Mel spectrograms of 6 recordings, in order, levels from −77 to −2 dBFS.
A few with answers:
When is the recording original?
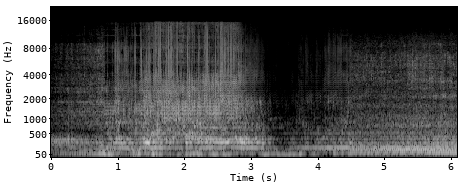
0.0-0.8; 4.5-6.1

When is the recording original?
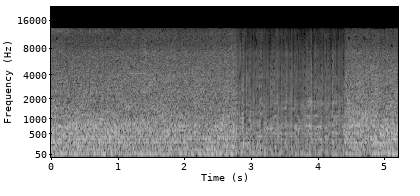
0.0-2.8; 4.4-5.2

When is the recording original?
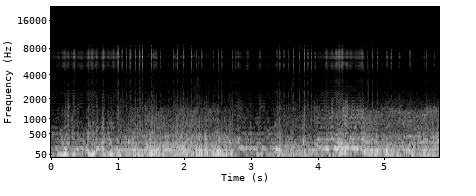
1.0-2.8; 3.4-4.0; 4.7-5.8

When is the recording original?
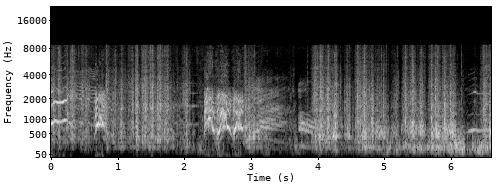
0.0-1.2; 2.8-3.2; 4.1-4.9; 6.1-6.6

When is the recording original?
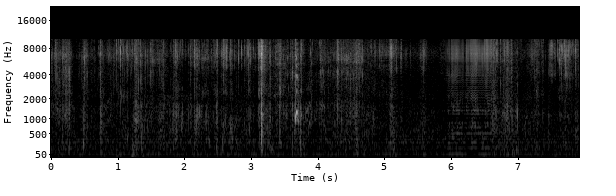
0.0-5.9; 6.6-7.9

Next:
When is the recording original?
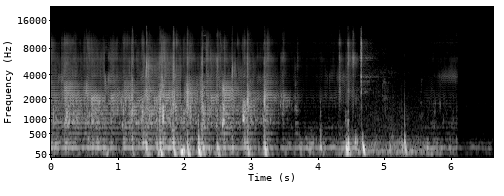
4.6-5.6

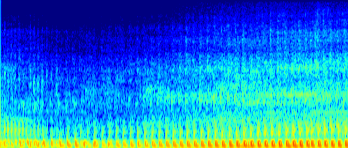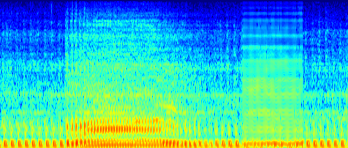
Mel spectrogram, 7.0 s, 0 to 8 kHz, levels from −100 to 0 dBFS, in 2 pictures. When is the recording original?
0.0-5.9; 6.5-7.0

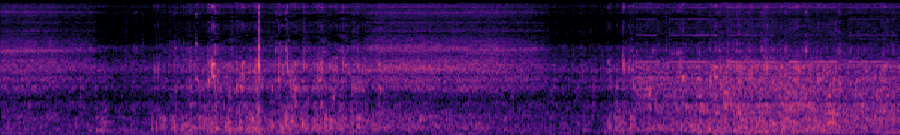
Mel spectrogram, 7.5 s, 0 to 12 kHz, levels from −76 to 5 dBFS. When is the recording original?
0.0-1.3; 4.7-7.5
